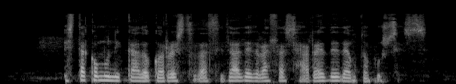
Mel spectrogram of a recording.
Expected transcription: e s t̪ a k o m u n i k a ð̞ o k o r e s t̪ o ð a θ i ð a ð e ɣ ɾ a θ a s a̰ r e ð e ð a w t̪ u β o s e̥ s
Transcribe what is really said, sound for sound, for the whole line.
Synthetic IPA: e s t̪ a k o m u n i k a ð̞ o k o r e s t̪ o ð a θ i ð a ð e ɣ ɾ a θ a s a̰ r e ð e ð a w t̪ o β u s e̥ s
